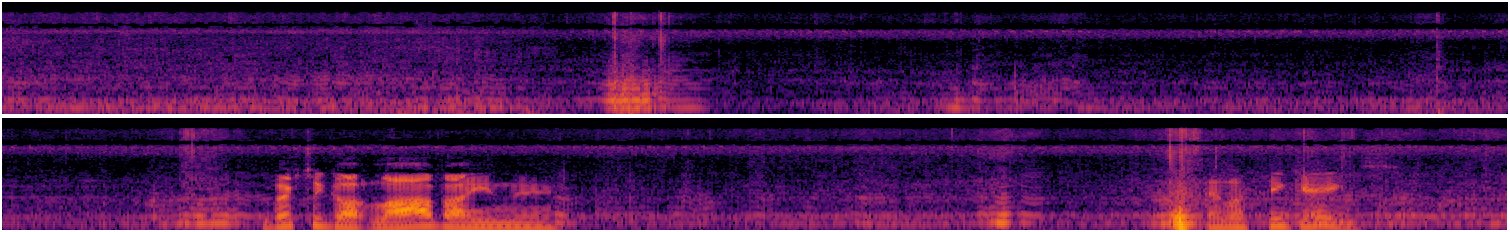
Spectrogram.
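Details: Honey bees droning around open hives during an autumn check after a colony swarmed: a continuous low hum underlies occasional knocks of equipment and a brief burst of human voice midway.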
